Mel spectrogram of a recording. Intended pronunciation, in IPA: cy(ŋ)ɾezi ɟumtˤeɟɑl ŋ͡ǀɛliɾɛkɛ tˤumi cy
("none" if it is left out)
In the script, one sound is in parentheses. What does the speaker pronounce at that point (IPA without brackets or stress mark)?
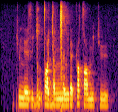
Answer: ŋ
